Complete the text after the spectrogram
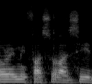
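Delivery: usual speaking voice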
